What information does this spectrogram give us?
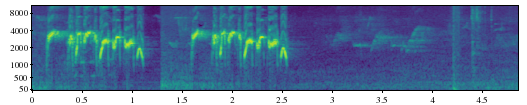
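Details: Morning song of a Red-whiskered bulbul used to train other birds: two matching phrases of quick, slurred whistles, each about a second long with a brief pause between, followed by faint distant chirps and a sharp click.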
